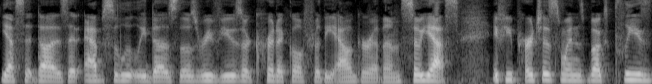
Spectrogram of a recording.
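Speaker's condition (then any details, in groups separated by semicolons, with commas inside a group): No condition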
